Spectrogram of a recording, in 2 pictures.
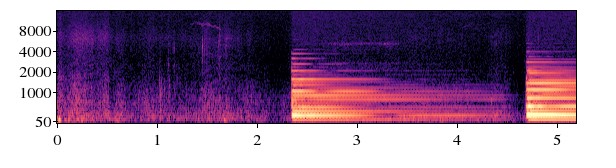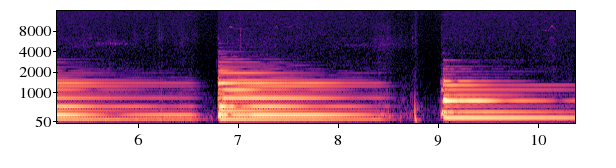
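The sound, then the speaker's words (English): Synthesized tones of an ideal plucked string: four separate low notes, each with a sharp attack and a smooth, gradual decay, holding a steady pitch with a rich stack of clean overtones. “So if this was a nice, well-behaved instrument, it would actually sound like this.”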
